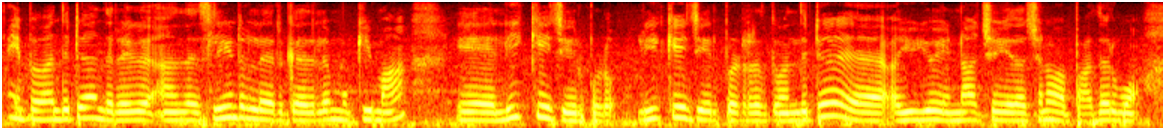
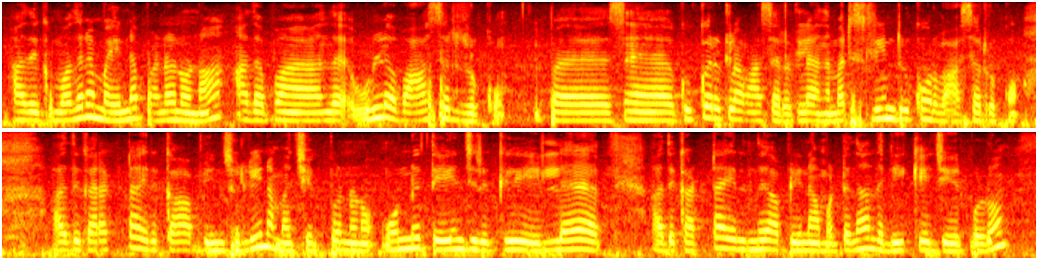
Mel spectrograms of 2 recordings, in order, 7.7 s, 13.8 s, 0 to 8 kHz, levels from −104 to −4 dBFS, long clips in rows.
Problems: none marked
